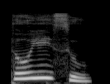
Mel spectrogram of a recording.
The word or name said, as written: ದೋಯಿಸ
